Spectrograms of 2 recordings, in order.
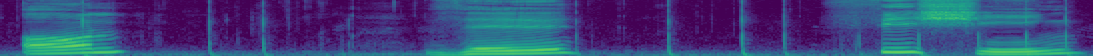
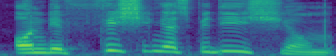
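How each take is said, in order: First: "On... the... fishing" with long pauses between words; slow, spaced-out teaching delivery; word-by-word demonstration. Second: Said in the usual way. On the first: Shown as a demonstration. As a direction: dictate "On the fishing" one word at a time.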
